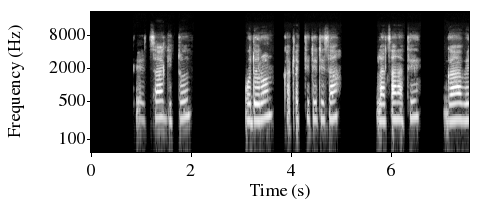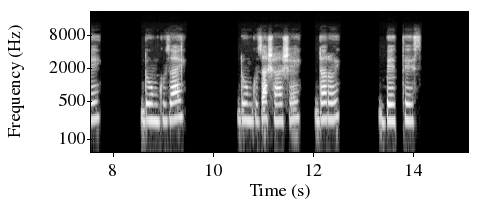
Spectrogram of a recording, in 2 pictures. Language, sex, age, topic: Gamo, female, 25-35, government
